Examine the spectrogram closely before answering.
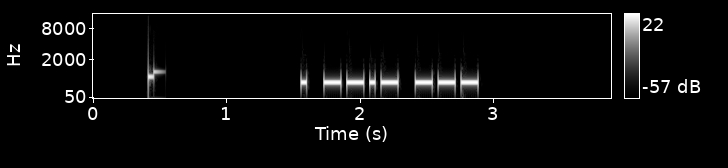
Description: Morse code, heard as a keyed tone, about 28 wpm, 700 Hz. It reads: EQO
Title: USA Call Sign Postfixes - 3 Letters 28wpm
